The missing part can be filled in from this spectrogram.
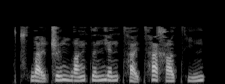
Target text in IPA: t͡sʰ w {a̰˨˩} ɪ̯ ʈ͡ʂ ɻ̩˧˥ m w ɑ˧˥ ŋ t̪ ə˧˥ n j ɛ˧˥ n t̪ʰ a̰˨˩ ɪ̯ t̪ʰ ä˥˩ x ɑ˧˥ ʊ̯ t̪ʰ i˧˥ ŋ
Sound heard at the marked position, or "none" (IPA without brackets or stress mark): a̰˨˩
